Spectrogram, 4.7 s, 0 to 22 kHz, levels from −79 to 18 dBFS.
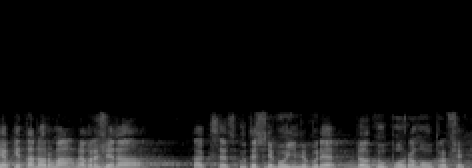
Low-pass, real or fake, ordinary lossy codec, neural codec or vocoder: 7.2 kHz; fake; AAC, 48 kbps; codec, 16 kHz, 4 kbps, FunCodec, trained on LibriTTS, 50 frames a second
